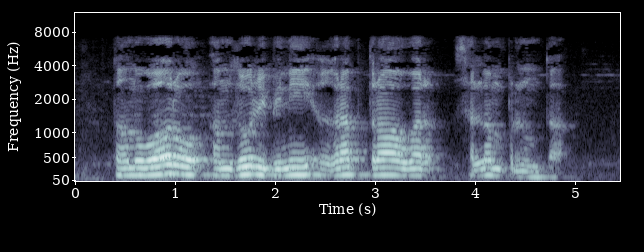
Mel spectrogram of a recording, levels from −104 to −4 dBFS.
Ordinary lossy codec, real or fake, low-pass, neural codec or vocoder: MP3, 96 kbps; real; 7.2 kHz; none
